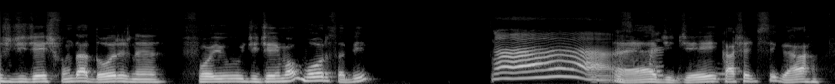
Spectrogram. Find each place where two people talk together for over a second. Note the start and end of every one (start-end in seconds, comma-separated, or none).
6.1-7.5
